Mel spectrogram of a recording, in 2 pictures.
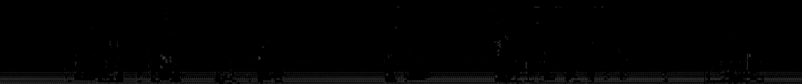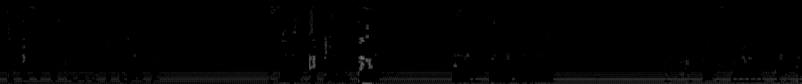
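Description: Near silence: a faint steady hum, with one short click about two-thirds of the way through.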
